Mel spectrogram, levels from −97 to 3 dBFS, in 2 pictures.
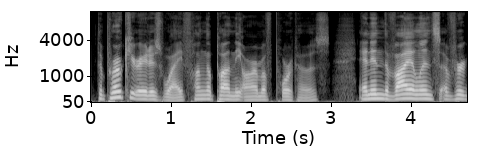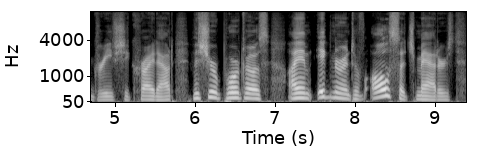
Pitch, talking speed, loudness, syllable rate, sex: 150 Hz, 180 wpm, -20 LUFS, 4.9 syllables/s, male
